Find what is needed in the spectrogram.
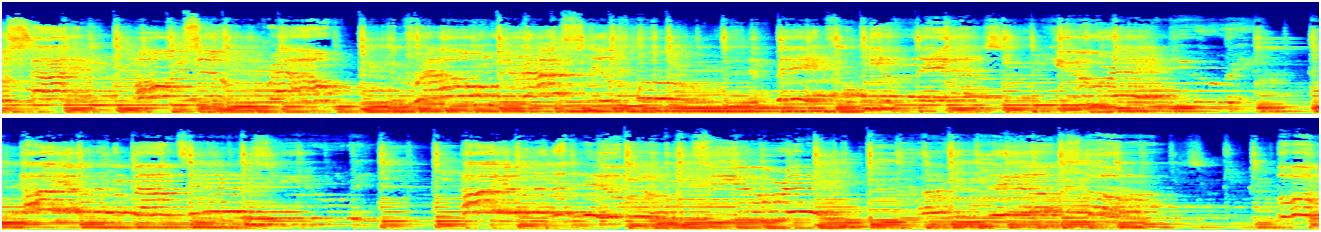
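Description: Acoustic guitar strummed steadily, with a man singing over it, the playing easing back briefly twice partway through.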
